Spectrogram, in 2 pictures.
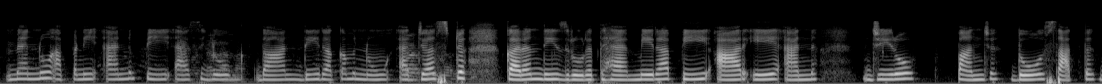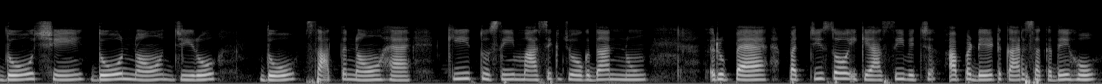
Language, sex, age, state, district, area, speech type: Punjabi, female, 18-30, Punjab, Firozpur, rural, read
